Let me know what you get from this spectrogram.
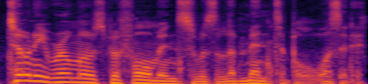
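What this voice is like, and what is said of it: Impression of a podcast co-host. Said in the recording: “That's a good impression.”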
